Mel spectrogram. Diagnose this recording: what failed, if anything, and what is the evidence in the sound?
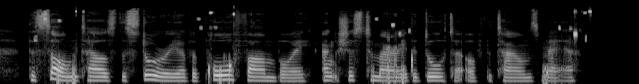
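The speech sounds dull throughout, with a gurgling, granular edge. This is most likely MP2 compression at the codec stage, with damage that fits a rate around 80 kbps. Starved of bits, upper sub-bands drop out and flicker, so a spectrogram shows a ragged, patchy top edge with blocky holes.

DAB burbling, short blips of noise in single sub-bands laid over the speech, appears at 0.34–0.91 s, 1.97–2.35 s, 3.68–4.14 s and 5.31–5.92 s. This is a reception fault: bit errors of roughly 0.4 to 0.7 percent get past error correction and corrupt the audio samples, and wrong scale factors that get through make single sub-bands jump in level for up to a frame. On a spectrogram these show as isolated bright rectangular blocks.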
